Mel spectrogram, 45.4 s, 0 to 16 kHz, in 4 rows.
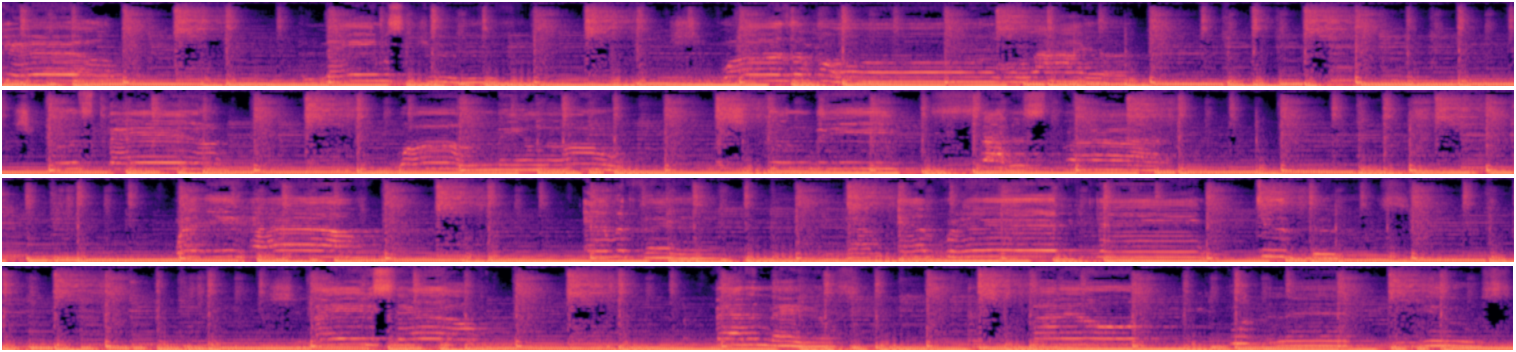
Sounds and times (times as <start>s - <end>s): Music: 0.0s - 45.3s.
